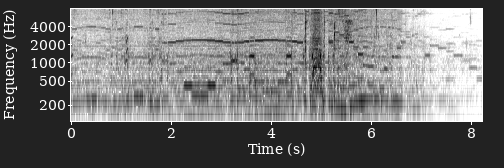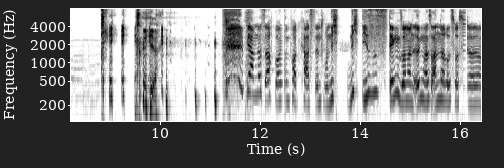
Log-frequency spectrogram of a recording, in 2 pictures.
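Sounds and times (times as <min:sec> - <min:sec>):
3D printer stepper motors making funny noises: 0:00.0 - 0:08.2
laughter: 0:08.9 - 0:11.4
speech: 0:09.8 - 0:10.2, 0:11.8 - 0:16.4.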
